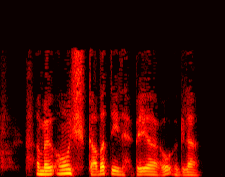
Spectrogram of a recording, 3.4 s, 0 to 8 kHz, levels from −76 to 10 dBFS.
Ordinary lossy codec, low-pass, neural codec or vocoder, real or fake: MP3, 24 kbps; 7.2 kHz; codec, 16 kHz, 0.3 kbps, FocalCodec; fake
